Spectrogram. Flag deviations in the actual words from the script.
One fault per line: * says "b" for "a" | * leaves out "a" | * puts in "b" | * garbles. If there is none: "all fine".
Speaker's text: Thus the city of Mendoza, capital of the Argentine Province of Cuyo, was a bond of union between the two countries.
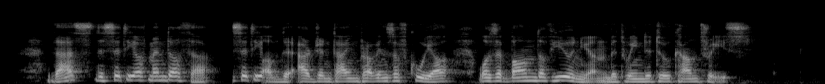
* says "city" for "capital"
